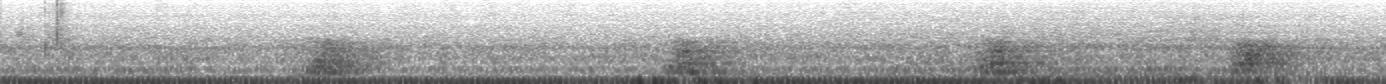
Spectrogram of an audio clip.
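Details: Pomeranian called Tiny barking in a steady series: four short, hoarse barks roughly a second apart, moderately loud against a constant low droning hum.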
